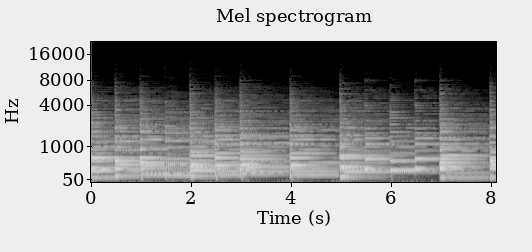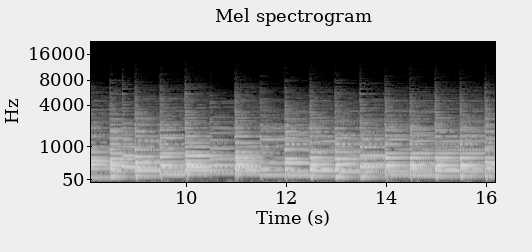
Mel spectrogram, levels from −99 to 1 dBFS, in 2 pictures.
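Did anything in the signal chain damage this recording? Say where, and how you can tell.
No, nothing in the signal chain damaged this audio.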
